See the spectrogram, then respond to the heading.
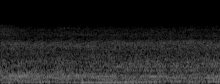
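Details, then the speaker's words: Hatari 18-inch fan after replacing the failed capacitor (before, it spun slowly and weakly with a rough noise): quiet, steady low hum with even airflow hiss, no rattles or drag; runs strong like new, normal. "แรงมากๆเหมือนพัดลมซื้อมาใหม่เลยนะครับตอนเราซื้อใหม่มาใหม่ๆมันก็จะแรงแบบนี้นะครับ"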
